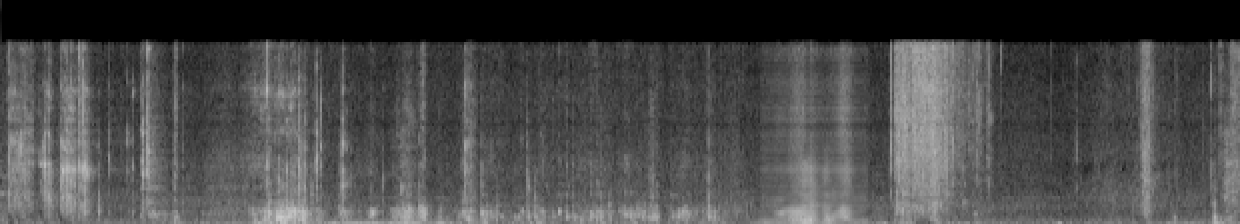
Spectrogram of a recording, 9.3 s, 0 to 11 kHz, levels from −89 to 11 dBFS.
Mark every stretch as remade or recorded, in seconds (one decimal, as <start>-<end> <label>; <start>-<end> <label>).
0.0-5.7 recorded; 5.7-6.5 remade; 6.5-9.3 recorded

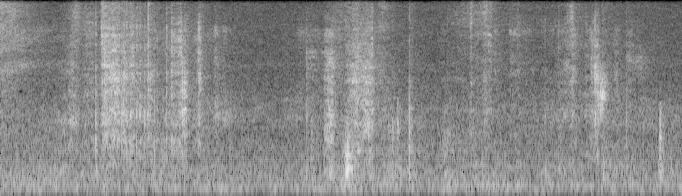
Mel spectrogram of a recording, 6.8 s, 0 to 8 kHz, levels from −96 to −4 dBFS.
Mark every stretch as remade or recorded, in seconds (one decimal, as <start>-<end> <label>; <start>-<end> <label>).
0.0-6.8 recorded

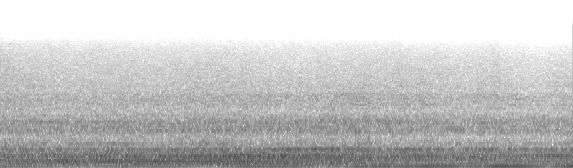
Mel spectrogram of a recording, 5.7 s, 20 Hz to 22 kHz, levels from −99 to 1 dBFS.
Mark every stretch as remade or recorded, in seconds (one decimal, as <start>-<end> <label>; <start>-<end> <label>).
0.0-5.7 recorded

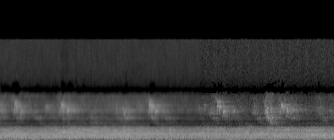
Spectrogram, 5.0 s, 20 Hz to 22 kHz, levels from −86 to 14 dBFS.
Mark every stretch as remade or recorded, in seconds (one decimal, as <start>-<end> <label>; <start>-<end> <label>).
0.0-3.0 remade; 3.0-5.0 recorded

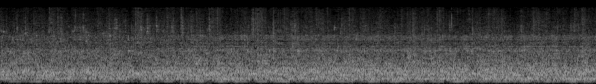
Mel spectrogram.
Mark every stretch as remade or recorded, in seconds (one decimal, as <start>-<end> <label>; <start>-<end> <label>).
0.0-2.8 recorded; 2.8-3.6 remade; 3.6-4.0 recorded; 4.0-4.7 remade; 4.7-6.0 recorded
